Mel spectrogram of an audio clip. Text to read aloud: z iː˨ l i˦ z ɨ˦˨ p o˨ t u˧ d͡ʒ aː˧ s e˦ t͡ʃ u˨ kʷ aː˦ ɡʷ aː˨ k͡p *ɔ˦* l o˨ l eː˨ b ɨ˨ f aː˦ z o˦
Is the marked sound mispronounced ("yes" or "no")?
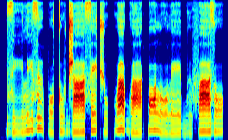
no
